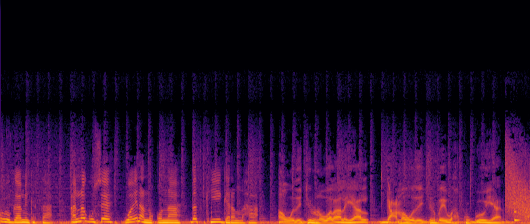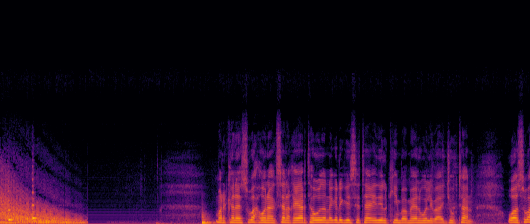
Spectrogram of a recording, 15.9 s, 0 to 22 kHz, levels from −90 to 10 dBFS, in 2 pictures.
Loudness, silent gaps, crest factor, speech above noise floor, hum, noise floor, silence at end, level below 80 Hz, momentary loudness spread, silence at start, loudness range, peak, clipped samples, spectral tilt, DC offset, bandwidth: -16 LUFS; none; 12 dB; 36 dB; none; -50 dBFS; 0 s; -48 dBFS; 11 LU; 0 s; 9 LU; -4 dBFS; under 0.1%; -8 dB/octave; under 0.1%; 8.8 kHz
